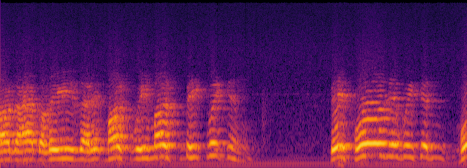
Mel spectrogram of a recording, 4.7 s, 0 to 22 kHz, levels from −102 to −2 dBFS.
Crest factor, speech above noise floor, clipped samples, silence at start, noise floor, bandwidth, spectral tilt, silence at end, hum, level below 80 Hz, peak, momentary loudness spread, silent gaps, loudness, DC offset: 12 dB; 33 dB; under 0.1%; 0 s; -55 dBFS; 7 kHz; -7 dB/octave; 0 s; 60 Hz at -55 dBFS; -60 dBFS; -12 dBFS; 10 LU; none; -23 LUFS; under 0.1%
